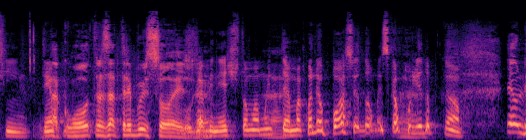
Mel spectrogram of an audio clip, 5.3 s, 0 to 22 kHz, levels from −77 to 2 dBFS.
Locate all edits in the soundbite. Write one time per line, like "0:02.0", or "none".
none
